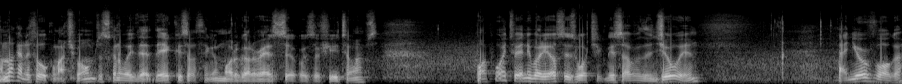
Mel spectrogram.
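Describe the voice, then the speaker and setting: Talking very fast with an Australian accent, a man with a fairly low pitch uses lively intonation and long, frequent pauses amid noticeable background noise. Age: 50s. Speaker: vlogger. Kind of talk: casual talk to camera. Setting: home desk, recorder 15 ft away. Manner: fast in talking-head videos. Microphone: far from the recorder.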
